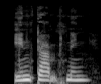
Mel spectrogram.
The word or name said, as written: inddampning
